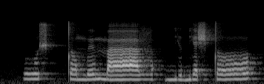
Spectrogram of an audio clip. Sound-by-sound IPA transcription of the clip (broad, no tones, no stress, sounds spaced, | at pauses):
ɦ u ʃ tː ɤ m ø m a v | bʲ o bʲ a ʃ t ɤ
